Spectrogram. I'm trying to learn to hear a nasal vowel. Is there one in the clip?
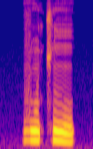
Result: yes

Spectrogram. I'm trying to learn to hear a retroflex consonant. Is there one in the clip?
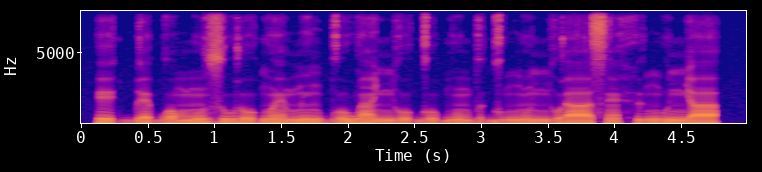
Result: no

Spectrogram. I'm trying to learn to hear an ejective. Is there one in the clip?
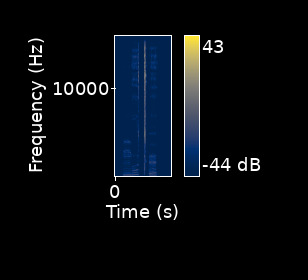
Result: yes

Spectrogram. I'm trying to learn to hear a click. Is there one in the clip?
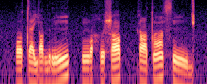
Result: no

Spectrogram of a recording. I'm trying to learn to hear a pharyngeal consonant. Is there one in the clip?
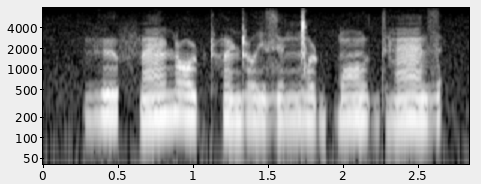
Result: no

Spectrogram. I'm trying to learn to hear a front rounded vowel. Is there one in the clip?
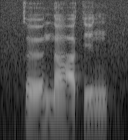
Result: yes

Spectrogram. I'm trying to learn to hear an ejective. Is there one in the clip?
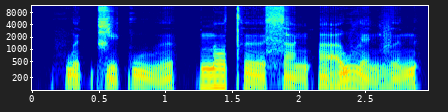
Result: no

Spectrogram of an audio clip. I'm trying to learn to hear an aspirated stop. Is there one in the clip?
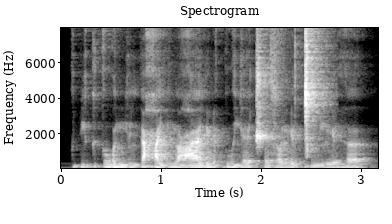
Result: no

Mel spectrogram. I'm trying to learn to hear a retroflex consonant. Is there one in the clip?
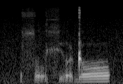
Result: yes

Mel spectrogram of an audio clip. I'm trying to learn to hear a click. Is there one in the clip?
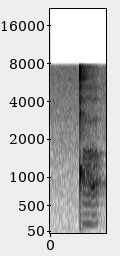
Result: yes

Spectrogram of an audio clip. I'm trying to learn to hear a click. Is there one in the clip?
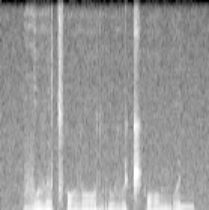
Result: no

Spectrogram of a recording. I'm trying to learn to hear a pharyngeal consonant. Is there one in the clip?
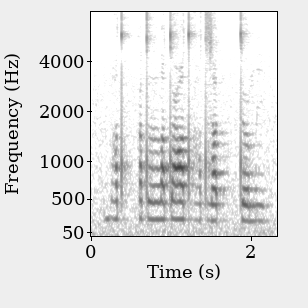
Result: yes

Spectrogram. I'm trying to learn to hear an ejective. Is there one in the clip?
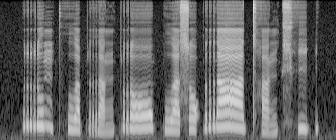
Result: no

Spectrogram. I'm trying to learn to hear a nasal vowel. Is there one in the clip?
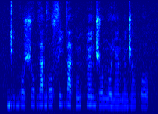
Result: yes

